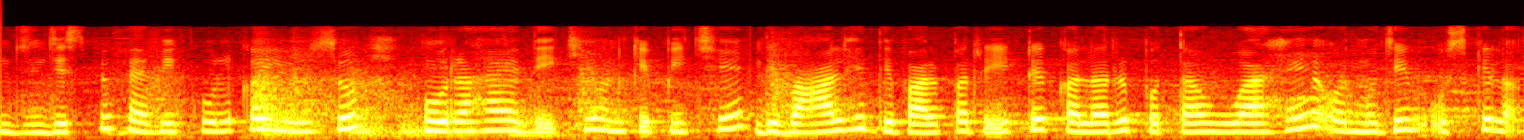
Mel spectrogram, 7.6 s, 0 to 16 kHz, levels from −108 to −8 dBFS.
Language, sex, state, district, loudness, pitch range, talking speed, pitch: Hindi, female, Jharkhand, Jamtara, -17 LUFS, 225-270 Hz, 175 wpm, 245 Hz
